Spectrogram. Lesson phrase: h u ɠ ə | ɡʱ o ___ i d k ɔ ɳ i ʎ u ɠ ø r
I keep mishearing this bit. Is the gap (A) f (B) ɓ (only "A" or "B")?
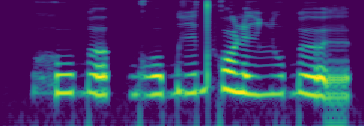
B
